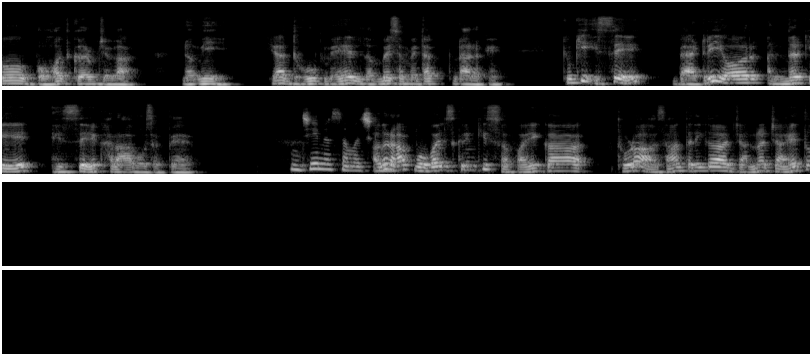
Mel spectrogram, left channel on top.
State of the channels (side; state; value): right; silent; digital silence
